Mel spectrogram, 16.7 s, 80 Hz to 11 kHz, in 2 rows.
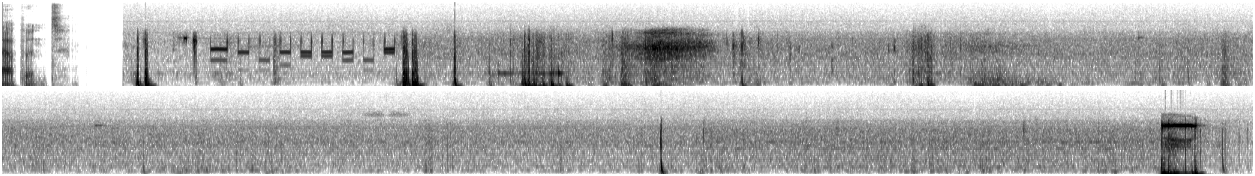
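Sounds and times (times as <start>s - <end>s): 
speech: 0.0s - 1.0s
crackly telephone line noise: 0.9s - 16.6s
touch-tone telephone number being dialed: 16.1s - 16.4s.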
